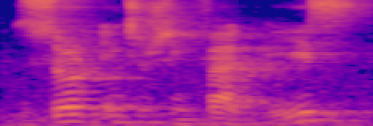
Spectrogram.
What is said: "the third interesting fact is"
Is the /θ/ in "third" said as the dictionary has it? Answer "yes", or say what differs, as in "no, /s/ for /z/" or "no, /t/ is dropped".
no, /s/ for /θ/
